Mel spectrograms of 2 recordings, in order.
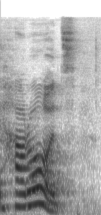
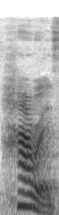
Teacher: Actually, it's Harrods. That O is an uh, Harrods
